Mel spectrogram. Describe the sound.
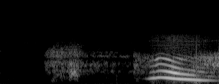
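A deep breath drawn in through the nose and let out through the mouth during a guided breathing exercise. A softer breath comes first, then a loud, voiced sigh that slides downward in pitch.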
